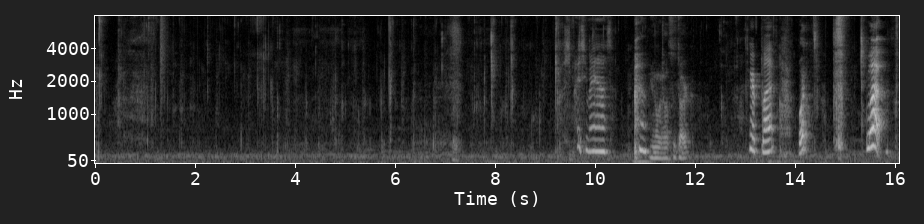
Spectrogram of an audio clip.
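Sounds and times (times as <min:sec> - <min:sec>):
wet chewing clicks: 0:00.0 - 0:10.7.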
